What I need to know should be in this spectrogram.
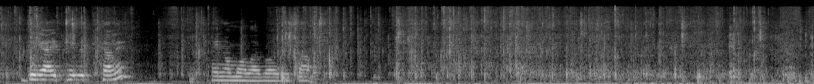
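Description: Plastic film crinkles and rustles under hands.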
